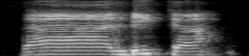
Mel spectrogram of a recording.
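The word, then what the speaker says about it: ذَٰلِكَ: জিনিসটা তার মানে দেখেন জাল সারা জবর জাল এখানে আমি লম্বা করে উচ্চারণ করলাম তারপরে লামের লি এখানে আবার লামের লি বললে ভুল হবে এখানে তো লম্বা হবে না আবার কাফ জবর কা জালিকা বুঝতে পেরেছেন তারপরেরটা বলেন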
